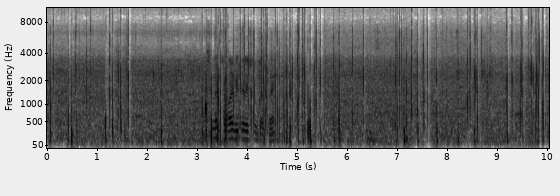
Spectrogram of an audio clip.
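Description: Heavy rain in Dhaka patters and crackles densely and continuously on surfaces nearby, with sharp drop hits throughout while someone talks over it.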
